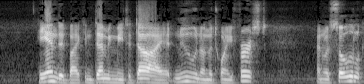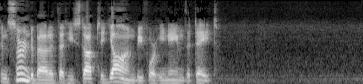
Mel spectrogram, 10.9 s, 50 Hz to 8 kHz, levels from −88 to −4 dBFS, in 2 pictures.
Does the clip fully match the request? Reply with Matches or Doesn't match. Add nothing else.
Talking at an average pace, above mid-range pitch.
Doesn't match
